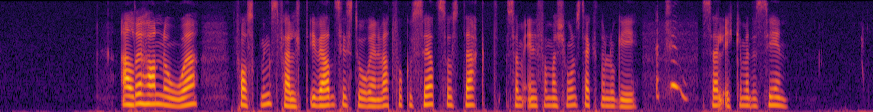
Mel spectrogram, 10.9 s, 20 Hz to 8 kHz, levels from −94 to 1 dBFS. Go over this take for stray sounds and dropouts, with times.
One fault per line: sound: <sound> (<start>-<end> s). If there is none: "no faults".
sound: sneeze (8.2-8.6 s)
